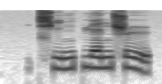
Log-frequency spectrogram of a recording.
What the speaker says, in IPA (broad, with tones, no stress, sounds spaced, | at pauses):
t͡ɕʰ i˧˥ ŋ p ɥ ɛ˥ n ʂ ɻ̩˥˩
